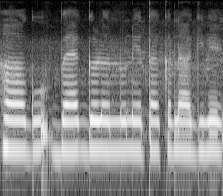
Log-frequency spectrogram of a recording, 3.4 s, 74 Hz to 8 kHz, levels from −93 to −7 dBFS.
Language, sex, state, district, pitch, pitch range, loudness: Kannada, female, Karnataka, Bidar, 220 Hz, 215-220 Hz, -17 LUFS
